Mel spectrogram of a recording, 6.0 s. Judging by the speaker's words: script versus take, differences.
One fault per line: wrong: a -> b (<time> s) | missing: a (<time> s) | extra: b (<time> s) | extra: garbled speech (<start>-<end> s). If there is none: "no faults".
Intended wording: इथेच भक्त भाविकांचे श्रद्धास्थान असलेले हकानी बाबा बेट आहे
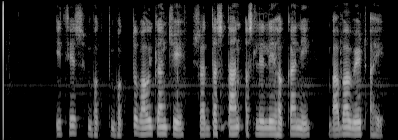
extra: भक्त (1.7 s)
